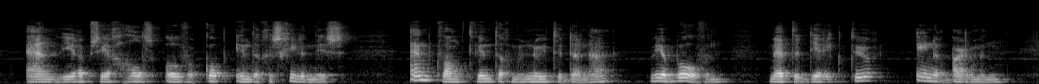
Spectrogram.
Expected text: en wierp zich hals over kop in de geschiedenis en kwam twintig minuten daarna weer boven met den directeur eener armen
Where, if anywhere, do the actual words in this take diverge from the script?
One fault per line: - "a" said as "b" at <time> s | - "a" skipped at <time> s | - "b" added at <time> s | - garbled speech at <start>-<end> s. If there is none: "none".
none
